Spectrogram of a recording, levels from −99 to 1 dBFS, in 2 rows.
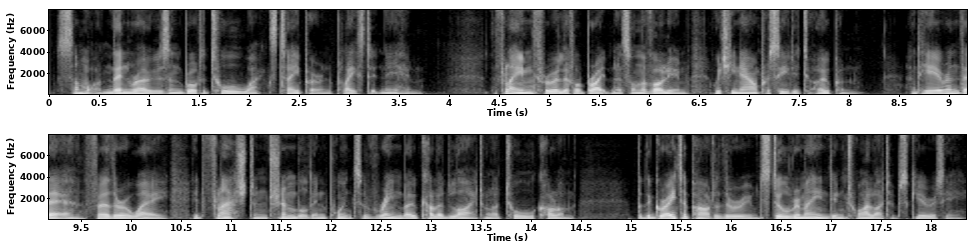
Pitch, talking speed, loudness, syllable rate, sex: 115 Hz, 205 wpm, -18 LUFS, 5.6 syllables/s, male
